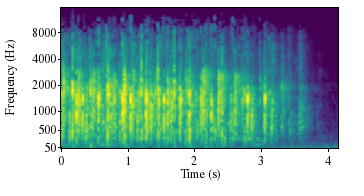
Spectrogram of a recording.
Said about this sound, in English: All right. How about a round of applause? She stepped up.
